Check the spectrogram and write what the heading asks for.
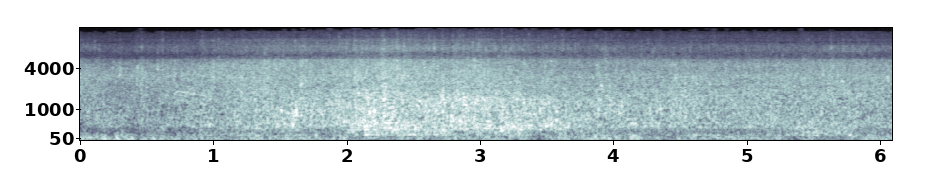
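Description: Sea waves washing in among the large stones of a rock breakwater, one wash swelling about two seconds in and then fading. Wind rumbles on the microphone underneath.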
